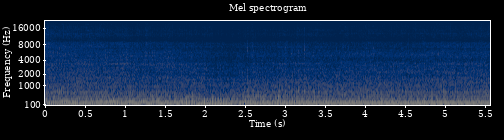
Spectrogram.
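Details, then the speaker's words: 2018 Polaris Sportsman 570 revving freely after fix: limp mode from code 520194-2 (throttle release voltage out of range), open throttle safety switch circuit at right-hand control; two scrap resistors wired in, now out of limp mode, engine light still on. "so far this here worked and it's out of limp mode so just two little resistors fixed it"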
